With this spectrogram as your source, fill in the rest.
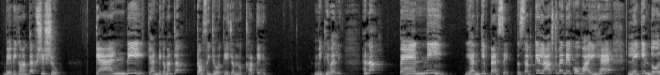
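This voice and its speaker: A woman with a high voice teaches an English spelling lesson. She speaks patiently, slowing down to repeat each example word. She keeps checking that her students follow. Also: fairly bright tone. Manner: patient, repeats words slowly and checks in with "ठीक है?".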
